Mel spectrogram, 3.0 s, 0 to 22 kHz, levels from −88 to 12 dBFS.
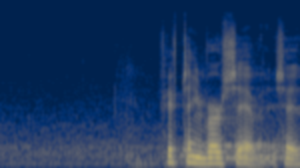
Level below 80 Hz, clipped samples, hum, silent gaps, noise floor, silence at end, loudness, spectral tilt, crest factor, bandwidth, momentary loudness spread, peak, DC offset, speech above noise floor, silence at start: -70 dBFS; under 0.1%; none; none; -55 dBFS; 0 s; -22 LUFS; -7 dB/octave; 20 dB; 11.5 kHz; 8 LU; -6 dBFS; under 0.1%; 35 dB; 1.65 s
